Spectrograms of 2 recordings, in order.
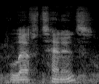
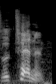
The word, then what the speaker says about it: lieutenant: never heard Lieutenant it's Lieutenant not with a F so that's really weird yeah well yeah the British pronounce it left tenant and Games Workshop is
